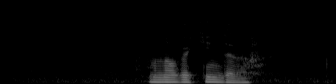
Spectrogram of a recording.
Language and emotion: Russian, neutral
